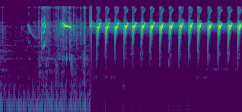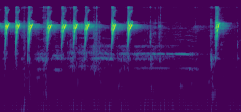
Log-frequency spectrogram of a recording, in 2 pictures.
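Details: Male plain-throated sunbird calling rivals in the morning: after a second of low hum, a fast run of sharp, high, evenly pitched chip notes, about three per second, slowing and thinning out toward the end, with one last note.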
